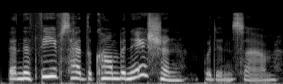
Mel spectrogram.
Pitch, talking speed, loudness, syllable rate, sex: 255 Hz, 190 wpm, -16 LUFS, 5.0 syllables/s, female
